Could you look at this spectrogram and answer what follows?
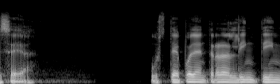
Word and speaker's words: LinkedIn: Pero en el lado positivo si hay si hay redes como LinkedIn, hay gente que lo llama LinkedI in porque se escribe LinkedI in, pero es LinkedIn, donde yo eh pertenezco.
